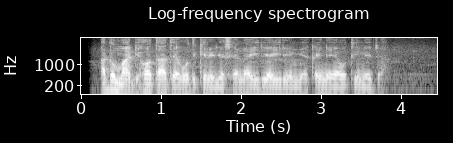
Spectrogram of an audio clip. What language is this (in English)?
Kikuyu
